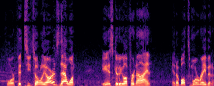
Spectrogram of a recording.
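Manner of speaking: broadcaster building up on third down. Acted. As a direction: sell the big catch like TV. Madden play-by-play call.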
